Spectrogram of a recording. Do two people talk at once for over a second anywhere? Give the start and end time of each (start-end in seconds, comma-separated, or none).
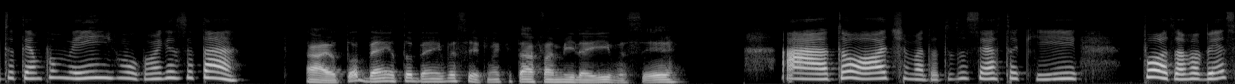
none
